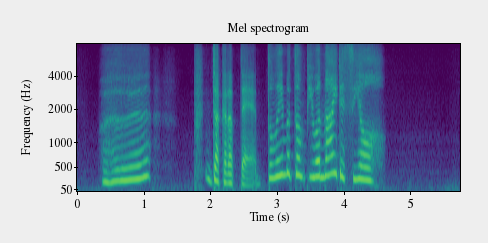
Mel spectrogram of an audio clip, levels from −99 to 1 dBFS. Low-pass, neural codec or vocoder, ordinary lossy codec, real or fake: none; codec, 16 kHz, 0.2 kbps, FocalCodec; none; fake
